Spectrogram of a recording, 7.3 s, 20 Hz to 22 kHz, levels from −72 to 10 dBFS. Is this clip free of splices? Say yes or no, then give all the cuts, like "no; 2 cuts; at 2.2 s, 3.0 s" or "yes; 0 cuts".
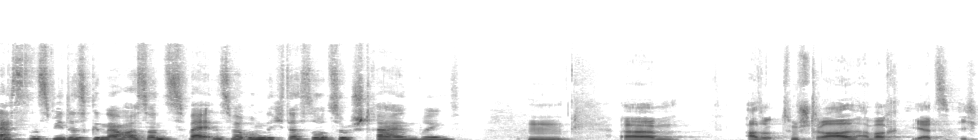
yes; 0 cuts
